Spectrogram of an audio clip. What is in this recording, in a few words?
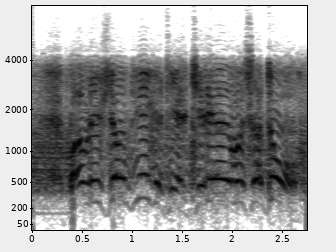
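Russian damaged engine mood med, speech; War Thunder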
